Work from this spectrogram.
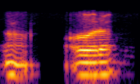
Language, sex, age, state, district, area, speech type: Hindi, male, 18-30, Madhya Pradesh, Ujjain, urban, conversation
